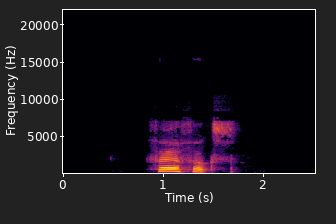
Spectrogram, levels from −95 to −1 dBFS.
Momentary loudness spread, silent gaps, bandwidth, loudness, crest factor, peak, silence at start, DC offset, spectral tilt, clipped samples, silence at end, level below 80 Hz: 20 LU; none; 7.4 kHz; -20 LUFS; 18 dB; -6 dBFS; 0.95 s; under 0.1%; -4 dB/octave; under 0.1%; 0.95 s; -88 dBFS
